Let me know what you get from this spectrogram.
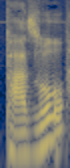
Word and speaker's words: puzzle: una ascoltatore giustamente mi segnala che in realtà in inglese puzzle è una parola inglese e si pronuncia puzzle.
